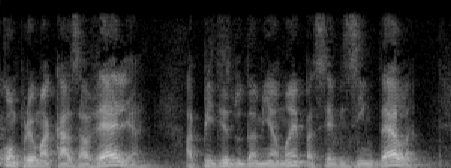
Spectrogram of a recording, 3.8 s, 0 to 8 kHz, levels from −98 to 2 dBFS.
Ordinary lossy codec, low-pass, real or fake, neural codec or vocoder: none; 7.2 kHz; real; none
